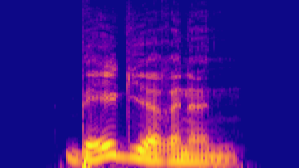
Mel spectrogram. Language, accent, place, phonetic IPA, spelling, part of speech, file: German, Germany, Berlin, [ˈbɛlɡi̯əʁɪnən], Belgierinnen, noun, De-Belgierinnen.ogg
- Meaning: plural of Belgierin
